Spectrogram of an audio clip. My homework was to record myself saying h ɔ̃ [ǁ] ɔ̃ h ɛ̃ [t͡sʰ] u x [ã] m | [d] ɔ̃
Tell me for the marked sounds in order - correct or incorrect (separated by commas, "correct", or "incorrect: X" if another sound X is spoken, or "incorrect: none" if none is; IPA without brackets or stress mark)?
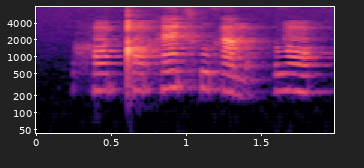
incorrect: ǃ, correct, correct, incorrect: ð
